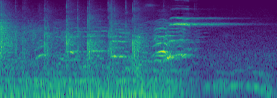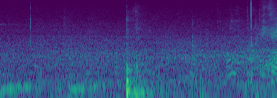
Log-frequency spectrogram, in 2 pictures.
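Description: Football spectators clap and call out, and this dies away about three seconds in as a referee's whistle blows one steady blast lasting about a second. After that there is quieter pitch-side ambience with faint distant voices and a single thud near six seconds.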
